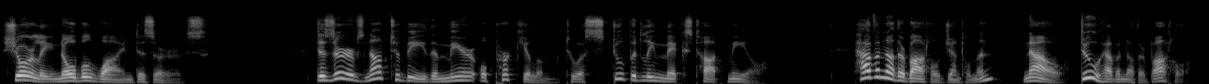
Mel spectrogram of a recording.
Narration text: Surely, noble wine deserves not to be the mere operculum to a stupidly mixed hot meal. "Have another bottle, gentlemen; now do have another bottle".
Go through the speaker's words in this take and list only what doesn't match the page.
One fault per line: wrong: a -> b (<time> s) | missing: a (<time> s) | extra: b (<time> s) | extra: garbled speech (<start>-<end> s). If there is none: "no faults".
extra: deserves (3.1 s)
